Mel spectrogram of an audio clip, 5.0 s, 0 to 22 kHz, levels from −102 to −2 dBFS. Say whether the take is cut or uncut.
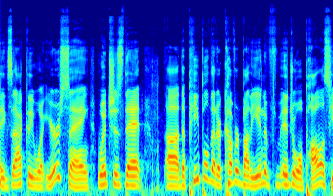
cut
